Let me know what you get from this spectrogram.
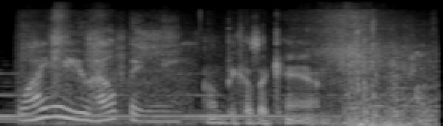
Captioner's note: objects clanking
